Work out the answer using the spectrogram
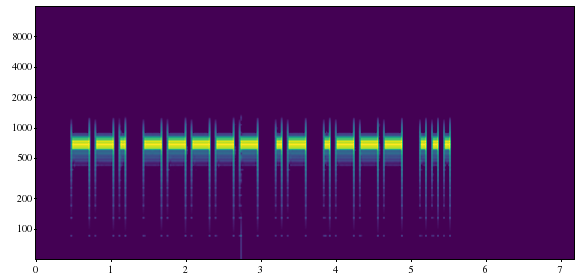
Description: Morse code, heard as a keyed tone, about 15 wpm, 700 Hz. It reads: G0AJS
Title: DXCC-100 Call Signs - 5 Characters - Repeated 3x - 15wpm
